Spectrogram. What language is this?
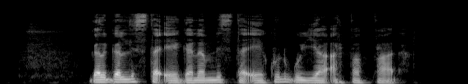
Oromo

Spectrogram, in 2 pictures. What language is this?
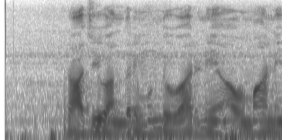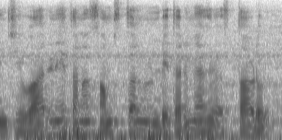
Telugu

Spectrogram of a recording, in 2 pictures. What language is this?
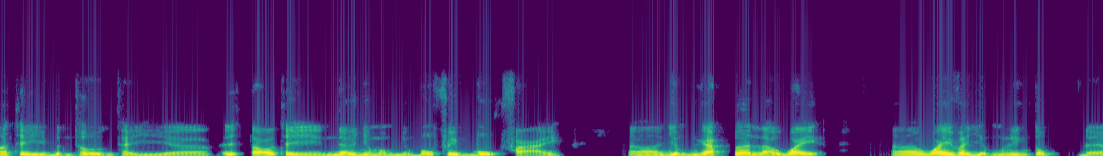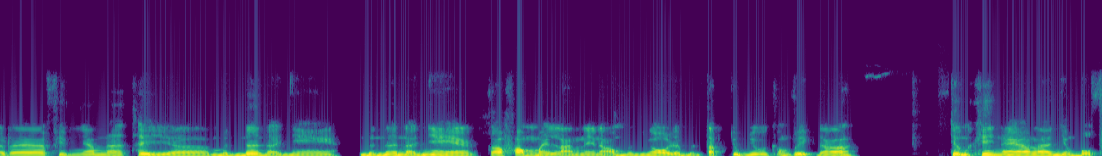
Vietnamese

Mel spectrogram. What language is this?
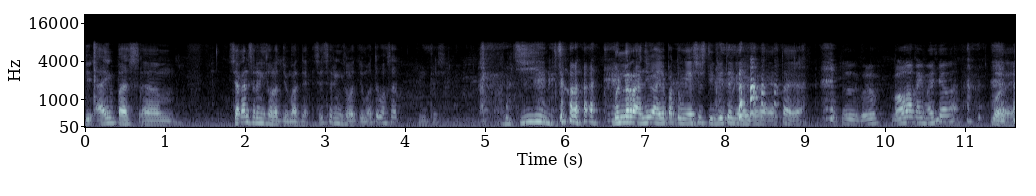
Indonesian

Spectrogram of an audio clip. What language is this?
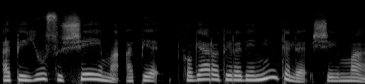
Lithuanian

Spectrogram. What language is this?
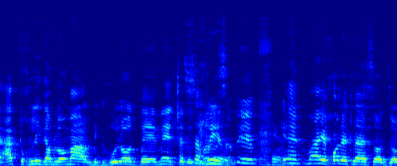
Hebrew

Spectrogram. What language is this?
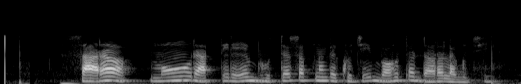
Odia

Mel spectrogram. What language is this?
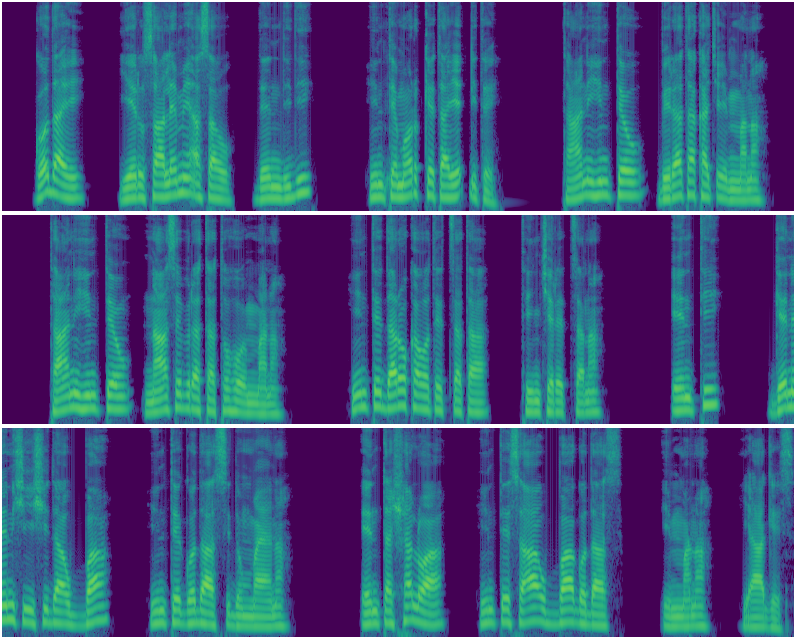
Gofa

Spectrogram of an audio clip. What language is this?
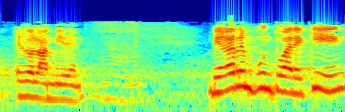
Basque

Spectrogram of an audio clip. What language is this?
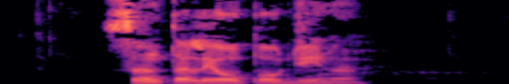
Portuguese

